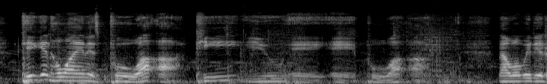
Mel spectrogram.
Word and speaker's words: pua: P U A.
